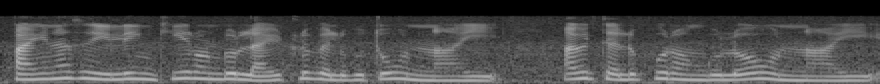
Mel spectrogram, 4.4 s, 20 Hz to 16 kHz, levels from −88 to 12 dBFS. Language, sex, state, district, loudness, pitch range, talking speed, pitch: Telugu, female, Telangana, Hyderabad, -22 LUFS, 190-250 Hz, 165 wpm, 230 Hz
